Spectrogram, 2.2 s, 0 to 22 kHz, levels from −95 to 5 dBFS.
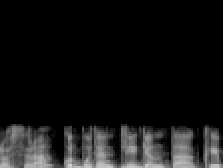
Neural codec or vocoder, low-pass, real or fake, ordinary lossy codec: none; 5.4 kHz; real; Opus, 64 kbps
